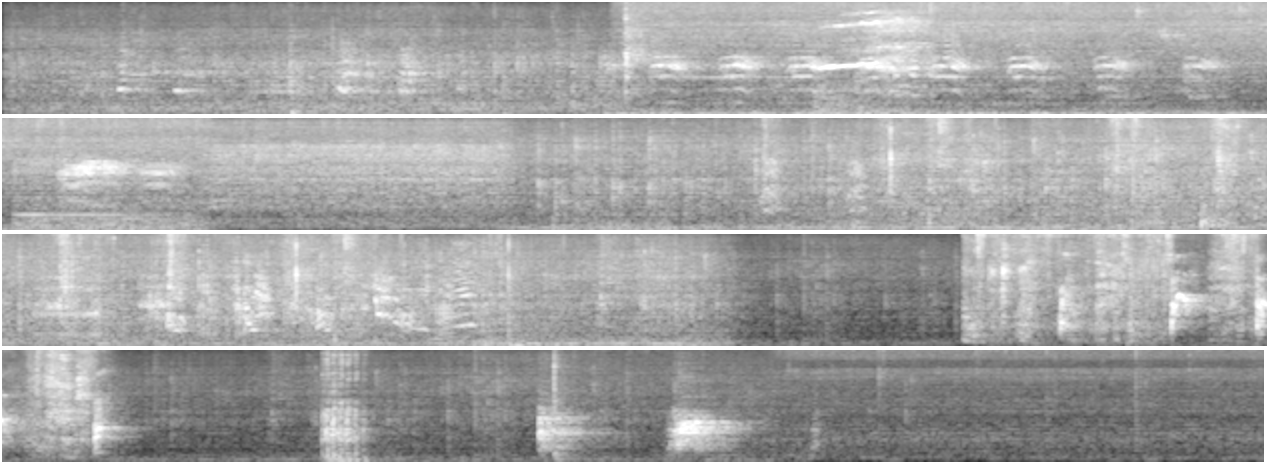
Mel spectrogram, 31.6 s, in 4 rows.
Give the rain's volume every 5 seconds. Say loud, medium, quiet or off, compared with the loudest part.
loud, loud, loud, loud, medium, quiet, quiet.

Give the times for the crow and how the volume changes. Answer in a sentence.
You can hear the crow from 3.8 to 9.2 s, getting quieter then louder.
